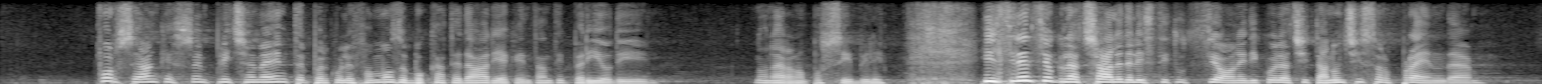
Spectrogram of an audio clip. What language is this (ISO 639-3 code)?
ita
